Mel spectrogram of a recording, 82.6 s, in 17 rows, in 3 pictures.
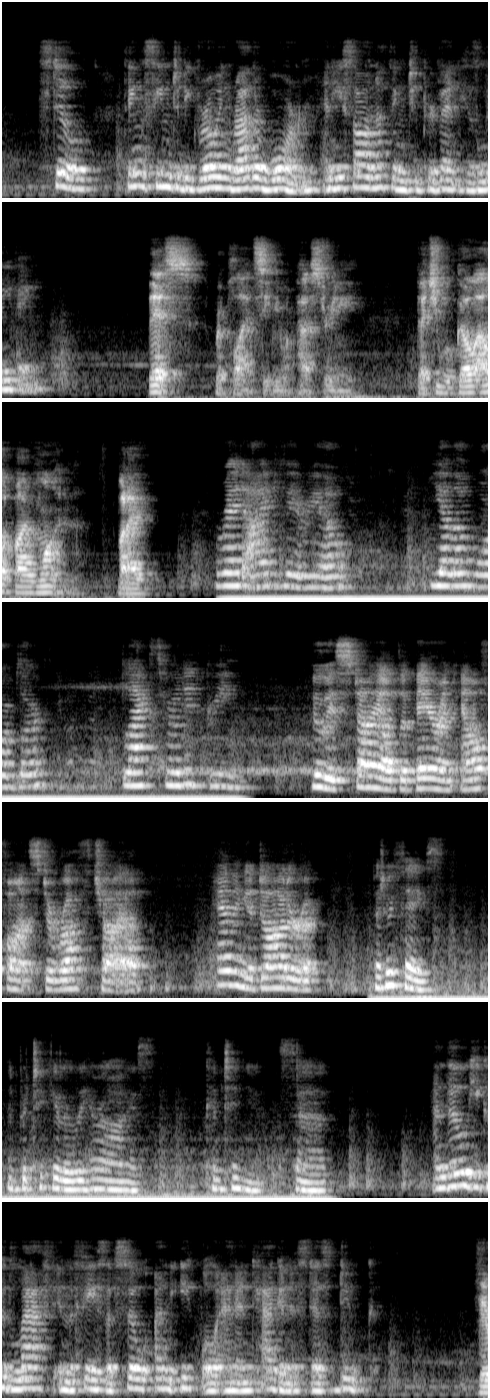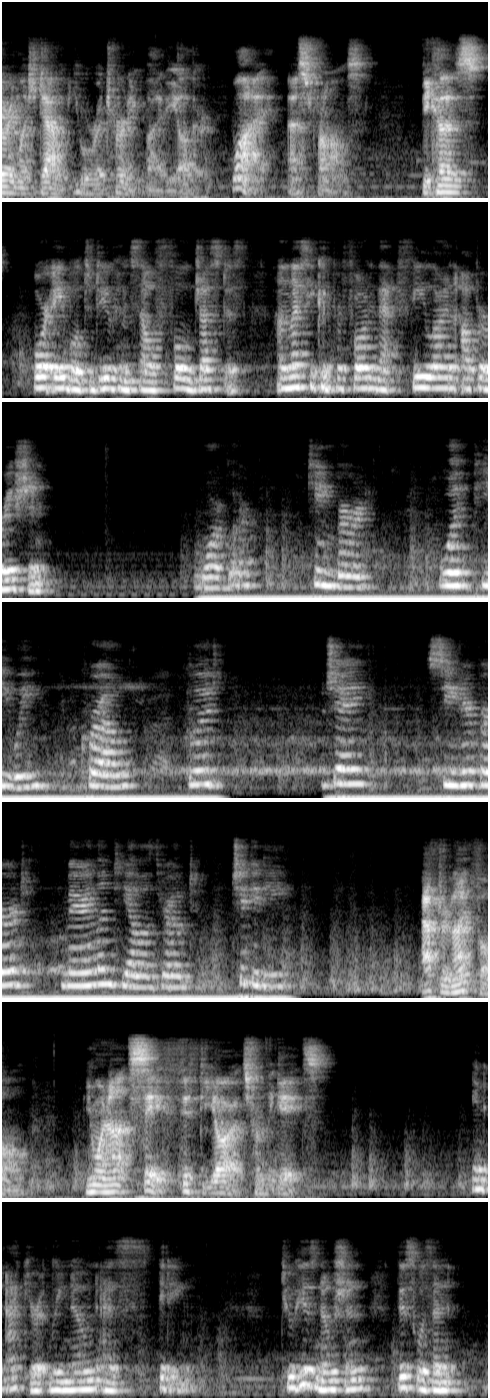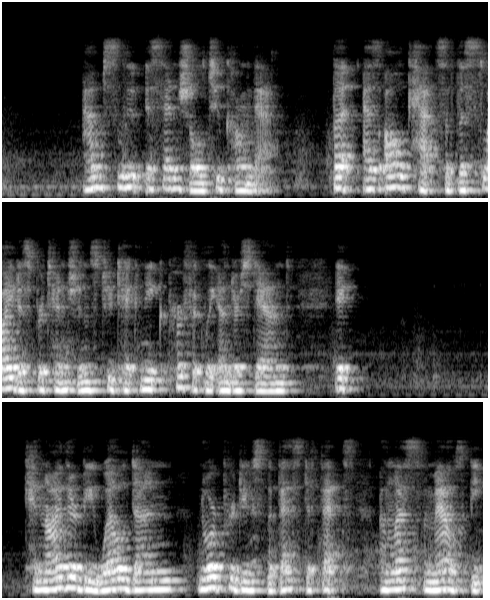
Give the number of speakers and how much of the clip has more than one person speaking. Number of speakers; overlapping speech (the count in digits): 5, no overlap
